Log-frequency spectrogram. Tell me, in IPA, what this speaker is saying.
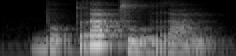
b o˨˩ k̚ p r a˥˩ p̚ s uː˩˦ r a˨˩ ŋ

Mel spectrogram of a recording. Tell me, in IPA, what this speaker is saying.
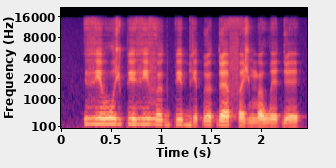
vʲ ɛ˦ β ʊ˦ ʒ pʲ œ˦ vʲ e˦ v ø˦ ɡ pʲ œ˦ bʲ ɛ˨ ɓ ø˦ ɠ ɛ˦ f ɛ˨ ʒ m œ˨ w e˨ ɠ e˨

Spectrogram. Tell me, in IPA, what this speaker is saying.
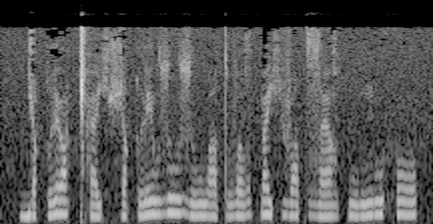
ɡʲ e˨ q lʲ ɒ˦ ǁʰ æ˨ ç ʃ e˨ q lʲ e˦ w z u˦ z u˨ w o˨ tˤ v u˨˦ ʁ p æ˦ ç v i˨ tˤ z æ˨ ʁ p u˨ ŋ u˦ h o˦

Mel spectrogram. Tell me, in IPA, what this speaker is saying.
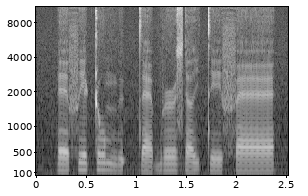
ɛ˨ f e˦ ʈ o˦ m ʏ˨ ʔ t̪ æ˨ b ə˞˦ z ɾ ɐ˨ i̯ t̪ e˦ f æ˦

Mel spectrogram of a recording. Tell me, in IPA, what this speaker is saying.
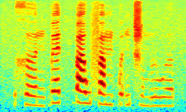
x əː˧˩ n ɓ ɛ˦˥ t̚ ɓ a˧ w f a˧ m ɓ ə̰˧˥ n t͡ɕ ə̤˨˩ m l ṳ˨˩ ə̯

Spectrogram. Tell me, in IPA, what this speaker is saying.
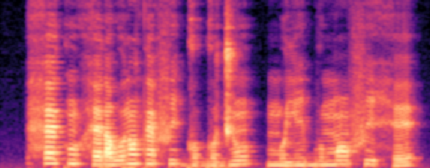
h ɛ˦ k ũ˧ h ɛ˧ ɾ a˧ w o˦ ɾ ɔ̃˦ t ɛ̃˦ f i˦˨ ɡ o˧ ɡ o˧ d͡ʒ ũ˦ | m u˨ j i˧ b u˧ m ɔ̃˦ f i˦˨ h e˨˦

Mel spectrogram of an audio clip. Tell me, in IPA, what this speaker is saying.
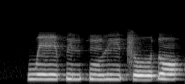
w eː˨ p ĩ˨ n p ũ˨ ɣ ĩ˨ t͡s oː˨ ɗ ɔ˦

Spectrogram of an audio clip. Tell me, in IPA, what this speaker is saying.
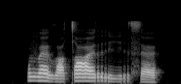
v æ˦˨ ð o˨ tˤ æː˦ r iː˨ r s æ˨

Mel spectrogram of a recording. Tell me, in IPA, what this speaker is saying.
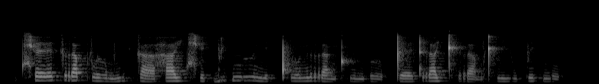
t͡ɕʰ ɛː˦˥ k r a˦˥ p̚ k l ɤː˨˩ m ŋ i˥˩ ʔ k aː˩˦ h aː˦˥ j t͡ɕʰ e˨˩ k̚ b i˥˩ ʔ ŋ ɯː˥˩ n e˨˩ k̚ pʰ l o˦˥ n r a˨˩ ŋ kʰ u˩˦ n ʔ ɤː˨˩ p̚ t ɛː˧ t r a˥˩ j kʰ r a˨˩ m kʰ l iː˧ w p e˥˩ k̚ ŋ o˨˩ k̚

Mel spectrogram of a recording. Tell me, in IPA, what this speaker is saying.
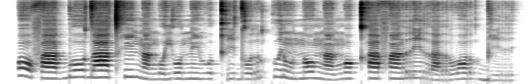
ɔ˦˨ f aː˨ ɡ͡b oː˦ d aː˦ tʰ ĩ˦ ŋ ã˨ ŋ o˨ j o˨ n ĩ˨ β ʊ˨ kʼ i˨ d o˨ r kʷ i˦ ɾ ũ˨ n ɔ˦ ŋ ã˨ ŋ ɔ˦ kʰ a˦ f ã˦ r i˦ r a˨ r β ɔ˦ r ɡ͡b i˨ r

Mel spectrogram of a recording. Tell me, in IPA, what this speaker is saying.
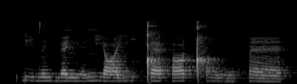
ɗ i d ə̃ lʲ b æ lʲ æ̤ lʲ j ɑ j i ǃ æ h ɑ ǃʼ ɑ̤ w ə̤ f æ̃

